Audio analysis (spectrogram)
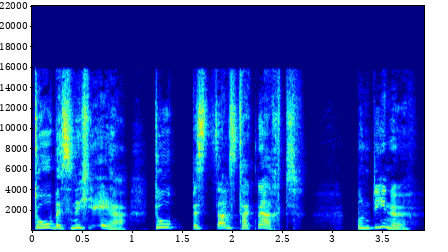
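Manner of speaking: high, loud, insistent pleading; urgent calling. Acted. Pablo insisting to Undine who she is, high and loud.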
